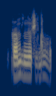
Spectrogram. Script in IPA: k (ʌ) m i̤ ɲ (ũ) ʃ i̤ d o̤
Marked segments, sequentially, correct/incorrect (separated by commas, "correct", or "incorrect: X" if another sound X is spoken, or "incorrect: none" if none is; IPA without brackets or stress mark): correct, correct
